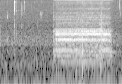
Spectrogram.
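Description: A steady electronic alert tone, several pitches sounding together, starting about a second in and lasting about a second before cutting off.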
